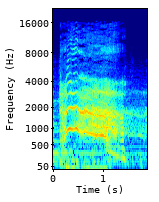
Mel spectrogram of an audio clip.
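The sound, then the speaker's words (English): A loud vocal howl voiced for a woman character, a sustained high cry lasting about a second before its pitch slides downward at the end. “Violet lets out a howl.”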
